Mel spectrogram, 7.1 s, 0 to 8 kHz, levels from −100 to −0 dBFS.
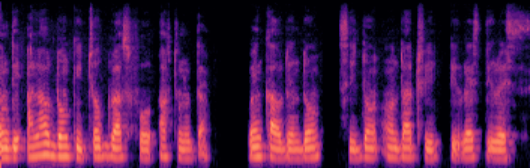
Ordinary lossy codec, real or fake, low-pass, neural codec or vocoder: none; fake; none; codec, 16 kHz, 16 kbps, FreqCodec, smaller model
